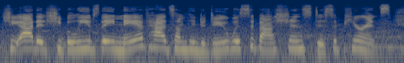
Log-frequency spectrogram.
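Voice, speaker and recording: A woman's voice: high voice, fairly even intonation, brisk, fairly bright tone, slight background noise. A woman reporting a scripted television news story from outdoors. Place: outdoors outside a courthouse.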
